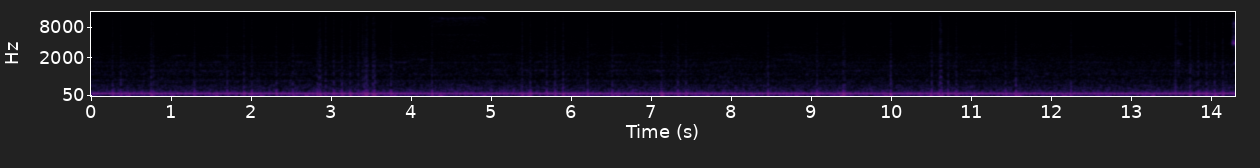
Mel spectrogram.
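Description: A steady low hum with nothing else over it, and a brief faint high hiss about four seconds in.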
